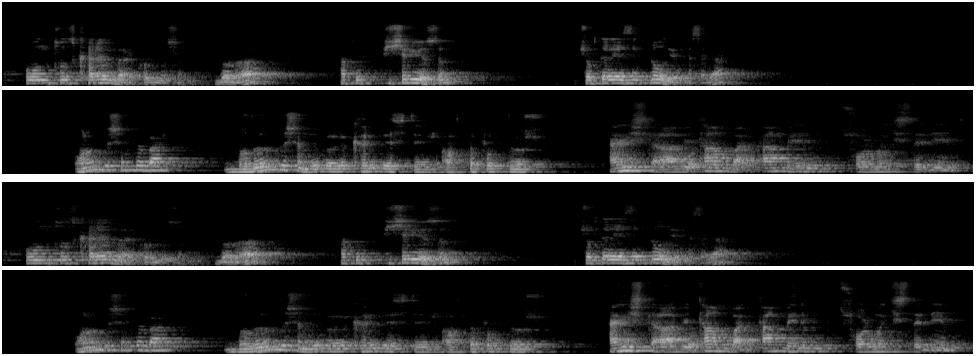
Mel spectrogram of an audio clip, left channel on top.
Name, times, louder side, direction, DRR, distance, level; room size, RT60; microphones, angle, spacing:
voice 1, 0.2-2.6 3.4-4.5 5.8-7.2 10.4-11.4 11.9-15.1 16.6-16.7, left 2 dB, 60° left, 5 dB, 0.7 m, -28 dB
voice 2, 15.8-19.2, right 1 dB, 55° right, 3 dB, 1.1 m, -29 dB
6.9 x 5.6 x 3.0 m, 1.0 s
head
